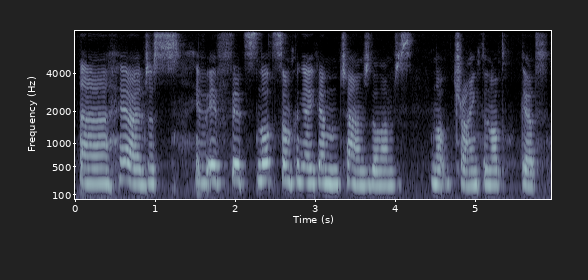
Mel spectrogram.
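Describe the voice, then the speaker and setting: A woman's voice: on the high side, flat delivery, rough recording. Laid-back Polish-accented young woman. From Poland. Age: 20s. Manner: laid-back, nonchalant, halting with many fillers. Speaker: guest motorcycle traveller. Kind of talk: casual interview chat.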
